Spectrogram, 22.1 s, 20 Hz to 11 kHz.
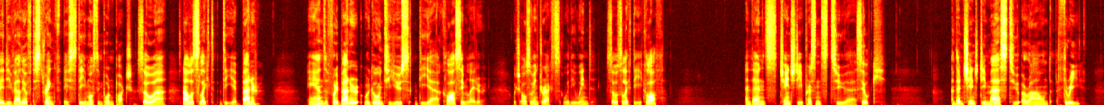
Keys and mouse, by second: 4.4-6.1 right drag, 6.1 click, 13.3-15.1 drag, 18.4-20.2 drag.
